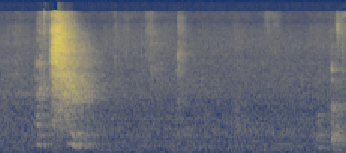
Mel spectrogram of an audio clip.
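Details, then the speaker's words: A single sharp, hissing sneeze burst, then quiet room sound; sneeze. "One sneeze, endless chaos."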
